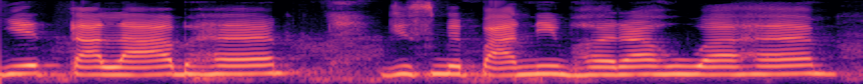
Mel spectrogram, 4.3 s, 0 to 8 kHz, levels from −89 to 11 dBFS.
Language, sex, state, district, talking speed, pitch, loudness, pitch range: Hindi, female, Jharkhand, Palamu, 110 wpm, 250 Hz, -13 LUFS, 240-260 Hz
